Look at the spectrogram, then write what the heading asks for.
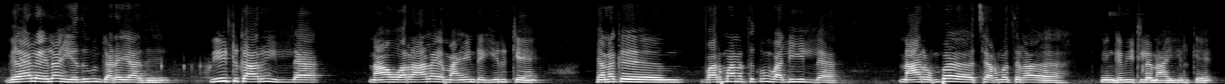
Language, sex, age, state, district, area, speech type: Tamil, female, 60+, Tamil Nadu, Madurai, urban, spontaneous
